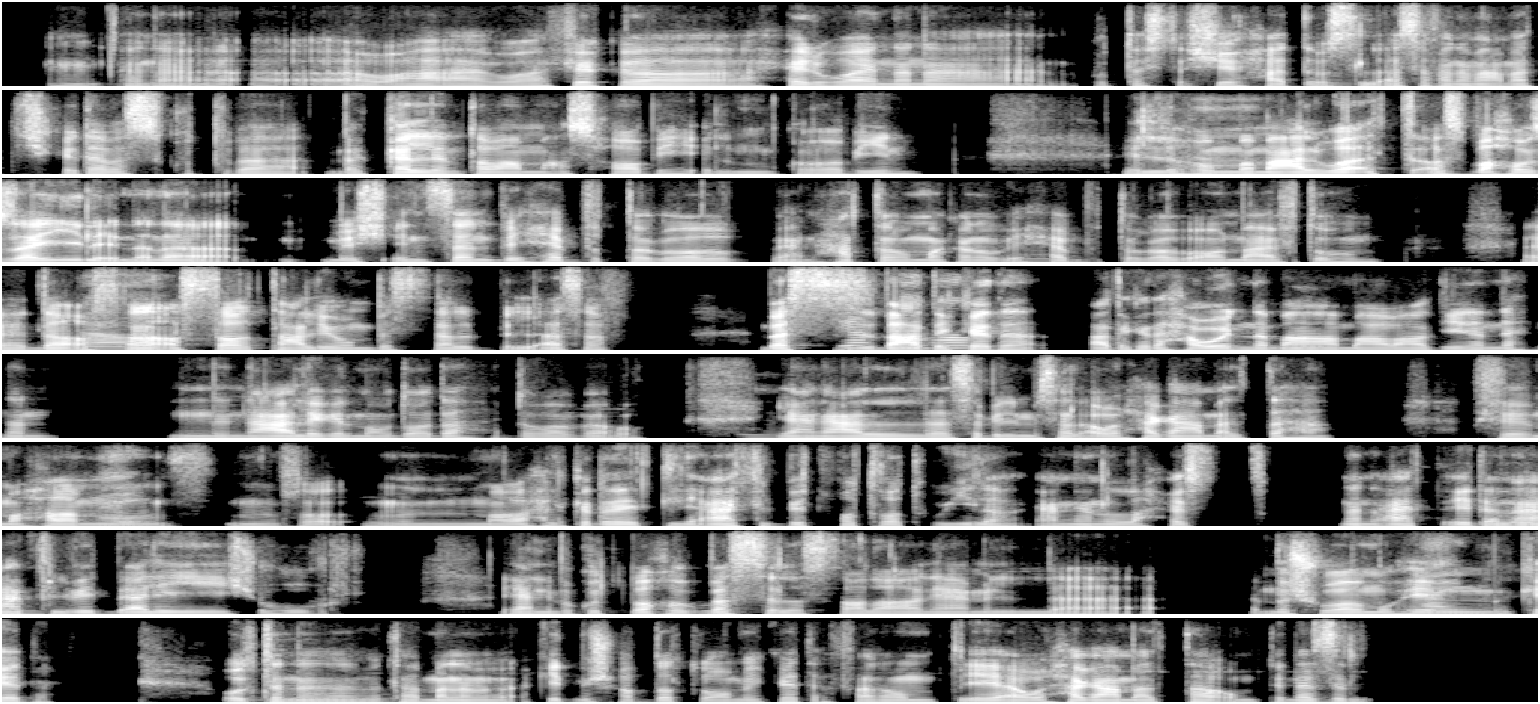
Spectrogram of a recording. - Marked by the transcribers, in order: tapping; other background noise
- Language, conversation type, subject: Arabic, podcast, إمتى واجهت خوفك وقدرت تتغلّب عليه؟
